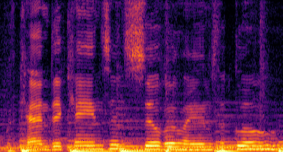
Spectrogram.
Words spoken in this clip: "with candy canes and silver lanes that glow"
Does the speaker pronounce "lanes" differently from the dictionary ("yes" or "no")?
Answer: no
